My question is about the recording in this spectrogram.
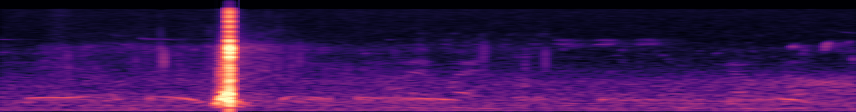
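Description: A golf wedge striking the ball on a full approach shot: one sharp, crisp click about a second in.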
